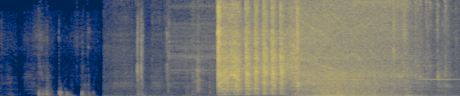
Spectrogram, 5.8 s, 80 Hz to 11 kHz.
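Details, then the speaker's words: 2020 Toyota Tacoma TRD Off-Road after K&N NextGen cold air intake install, mass airflow sensor just cleaned: starter cranks, engine catches with a loud burst then dies within seconds. "I try and start it up and it immediately dies."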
